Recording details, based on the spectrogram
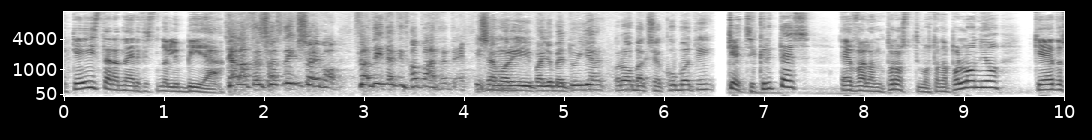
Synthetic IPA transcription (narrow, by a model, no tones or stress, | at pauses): ce̞ist̪e̞ɾɐnɐeɾθist̪ino̞limbiɐ̰kɐlɐθɐsɐzðiksoeɣo̞θɐðit̪et̪iθɐpɐθe̞t̪e̞isɐmoɾipɐʎobe̞t̪uʝɐɾobɐksekubo̞t̪icet͡sikɾit̪e̞s | e̞vɐlɐnpɾo̞sθimo̞st̪o̞nɐpo̞lo̞nio̞ | ce̞e̞ðo̞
